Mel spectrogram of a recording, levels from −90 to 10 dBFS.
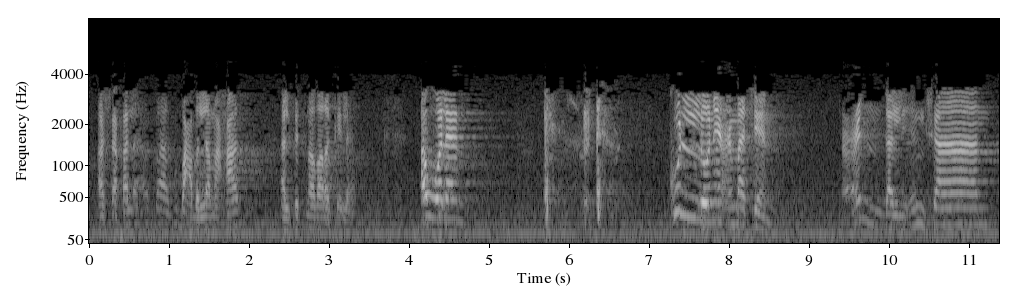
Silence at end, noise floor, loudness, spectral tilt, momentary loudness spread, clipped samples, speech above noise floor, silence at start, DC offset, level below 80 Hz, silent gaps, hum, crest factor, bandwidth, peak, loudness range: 0 s; -48 dBFS; -21 LUFS; -8 dB/octave; 19 LU; under 0.1%; 25 dB; 0.1 s; under 0.1%; -54 dBFS; none; none; 20 dB; 4.7 kHz; -4 dBFS; 6 LU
